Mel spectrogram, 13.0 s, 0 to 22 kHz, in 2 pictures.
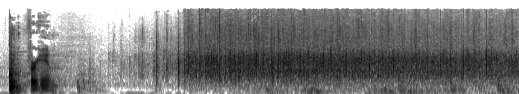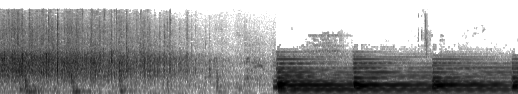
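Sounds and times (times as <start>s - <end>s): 
speech: 0.4s - 0.8s
large audience clapping and cheering at the end of a song: 1.3s - 9.6s
sustained music with a steady tone: 9.9s - 12.9s.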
